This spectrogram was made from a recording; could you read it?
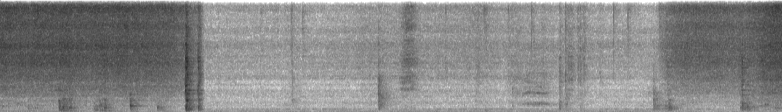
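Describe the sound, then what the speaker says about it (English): Kabocha squash with tarragon, celery, fennel seed, salt and pepper cooks in a pan, a soft sizzle with scattered spoon-stirring clicks, louder scraping at the start and end and quieter in between. "Stir up that kabocha squash, tarragon, celery, fennel seed, salt and pepper."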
